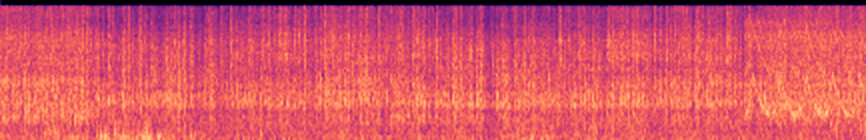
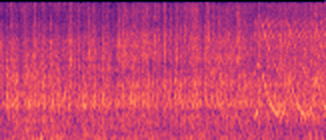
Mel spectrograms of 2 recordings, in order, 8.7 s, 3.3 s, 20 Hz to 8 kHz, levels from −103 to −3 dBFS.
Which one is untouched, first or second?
second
